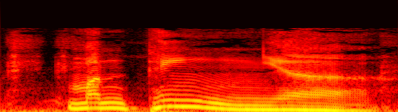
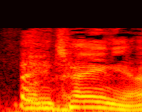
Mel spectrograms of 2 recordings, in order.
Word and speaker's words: Mantegna: Joe Mantegna. Yeah. Am I saying it wrong? You're getting a lot closer. Just say it once. Mantegna. It's like Tony Montana. Yeah, that's close enough. That's enough. Mantegna, okay.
